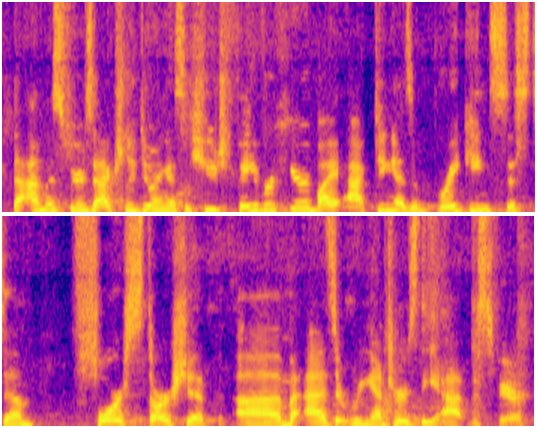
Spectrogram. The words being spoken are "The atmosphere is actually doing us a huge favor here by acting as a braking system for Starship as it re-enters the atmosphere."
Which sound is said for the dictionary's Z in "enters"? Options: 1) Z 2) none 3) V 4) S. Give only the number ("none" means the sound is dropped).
1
